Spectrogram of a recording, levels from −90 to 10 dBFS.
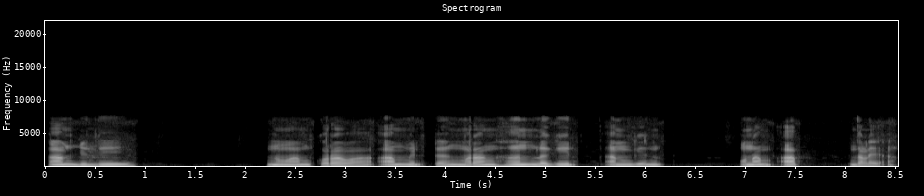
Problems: none marked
